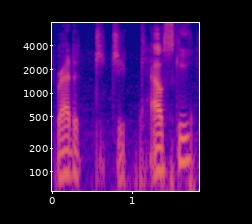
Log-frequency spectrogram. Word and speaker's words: Ratajkowski: No, I'm just kidding. It's Ratajkowski. – Emily Ratajkowski. – Anyway, I don't know how to pronounce it. – The J is silent.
